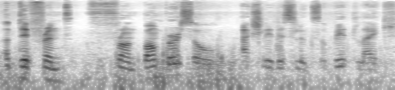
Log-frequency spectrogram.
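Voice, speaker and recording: With wind and outdoor background noise around him, a young man from Sweden vlogs about his new car at a fuel station and next to the car. He's chatty, cheerful, and pokes fun at himself, speaking with a Swedish accent in a medium-pitched voice with fairly even intonation at a normal speed.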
